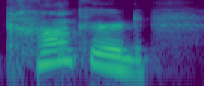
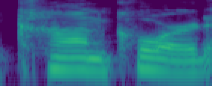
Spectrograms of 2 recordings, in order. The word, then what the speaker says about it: Concord: And we should say that you are coming to us from Conquered, Massachusetts as opposed to Concord as some people might mispronounce it.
